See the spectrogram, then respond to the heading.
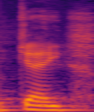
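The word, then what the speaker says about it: Ghey: vigil for Brianna Gray, G is pronounced, sorry, Gay, a 16-year-old teenage trans person who died.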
